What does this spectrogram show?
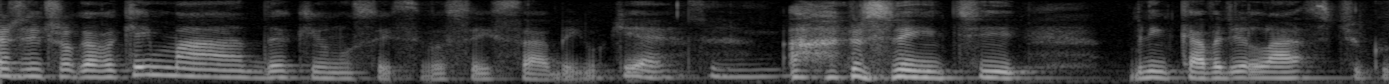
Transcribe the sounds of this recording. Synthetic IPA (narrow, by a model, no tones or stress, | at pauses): ɐʒẽnt͡ʃɪʒoɡavɐkejmad̪ɐkɪewnɐ̃w̃sejsɪvosejsabḛ̃j̃ʊ̰kɪɛsiɐʒẽnt͡ʃɪ | bɾĩŋkavɐd͡ʒɪelast͡ʃɪkʊ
